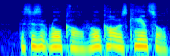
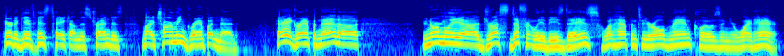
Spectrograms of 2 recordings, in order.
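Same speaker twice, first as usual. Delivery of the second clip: TV host; 4 semitones higher than usual. Acted. TV host presenting segment.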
